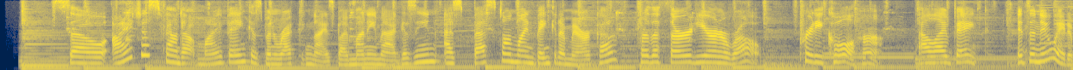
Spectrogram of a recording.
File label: Commercials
